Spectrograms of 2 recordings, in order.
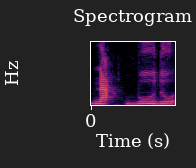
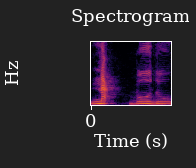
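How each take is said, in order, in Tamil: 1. நடுவில் உள்ள மெய்யெழுத்து விரைவான குரல்வளை நிறுத்தம். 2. நடுவில் உள்ள மெய்யெழுத்து விரைவான குரல்வளை நிறுத்தம்.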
